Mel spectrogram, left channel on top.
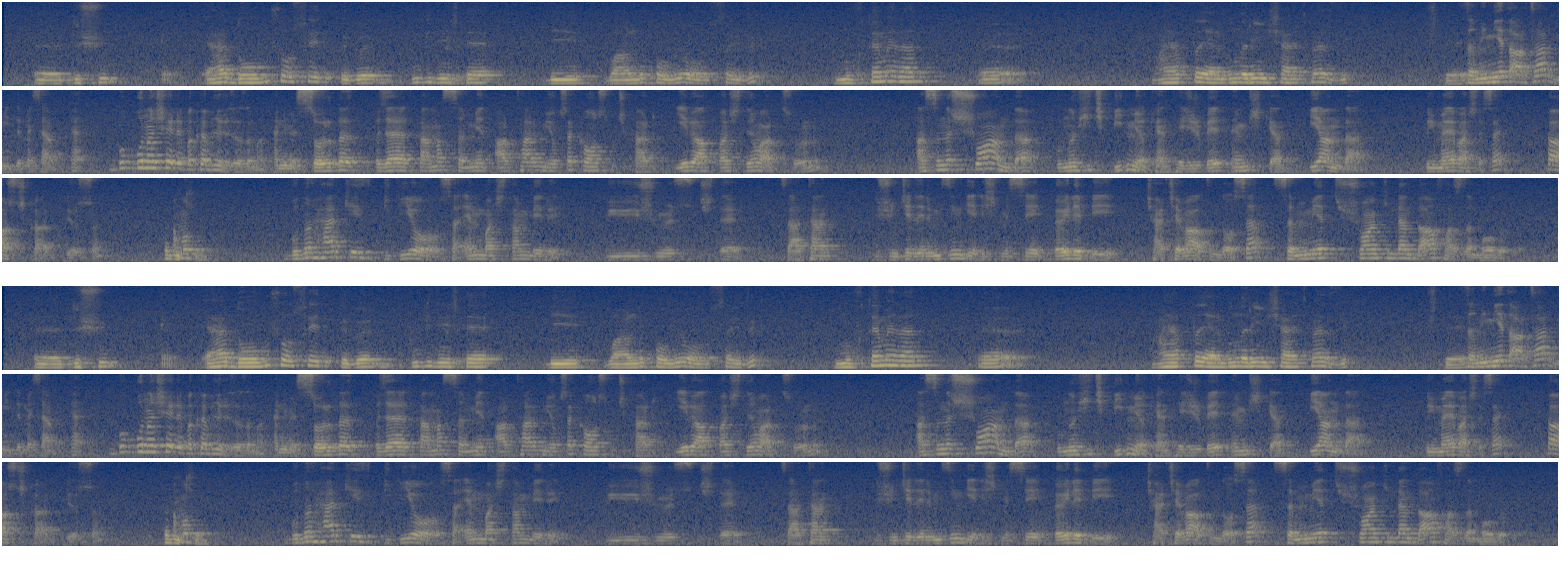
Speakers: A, on the right; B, on the left.
A: Ee, düşün e- eğer doğmuş olsaydık ve böyle bu bilinçte
B: Hı hı.
A: bir varlık oluyor olsaydık muhtemelen e, hayatta yani bunları inşa etmezdik. İşte
B: samimiyet artar mıydı mesela? Yani bu buna şöyle bakabiliriz o zaman. Hani mes- soruda özel hayat kalmaz, samimiyet artar mı yoksa kaos mu çıkar diye bir alt başlığı vardı sorunun. Aslında şu anda bunu hiç bilmiyorken, tecrübe etmemişken bir anda duymaya başlasak kaos çıkar diyorsun.
A: tabii
B: Ama
A: ki.
B: bunu herkes biliyor olsa en baştan beri büyüyüşümüz işte zaten düşüncelerimizin gelişmesi böyle bir çerçeve altında olsa samimiyet şu ankinden daha fazla mı olurdu?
